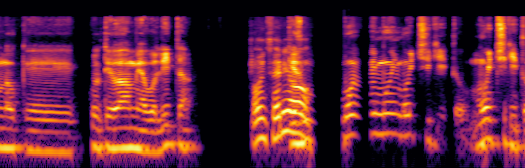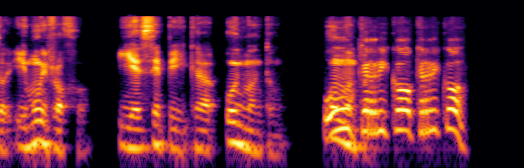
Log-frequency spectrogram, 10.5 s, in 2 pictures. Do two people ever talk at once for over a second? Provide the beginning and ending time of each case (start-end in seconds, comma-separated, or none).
none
